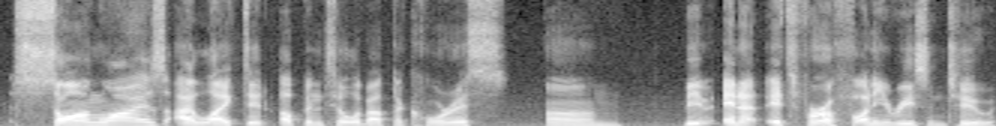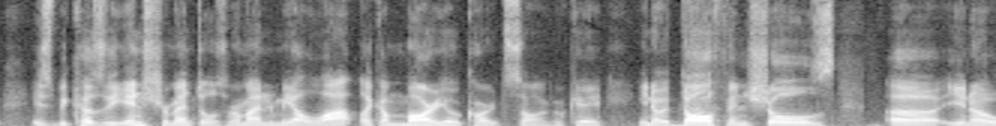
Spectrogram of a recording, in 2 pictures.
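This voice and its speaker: A man's voice: mid-range voice, moderate pace, a bit bright, clean tone, no room sound. A man co-hosting a podcast in casual chat, rambling and searching for words as he talks. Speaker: podcast co-host.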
